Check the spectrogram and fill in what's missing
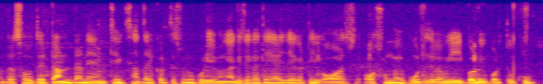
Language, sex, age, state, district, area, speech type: Bengali, male, 30-45, West Bengal, Purba Bardhaman, rural, spontaneous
